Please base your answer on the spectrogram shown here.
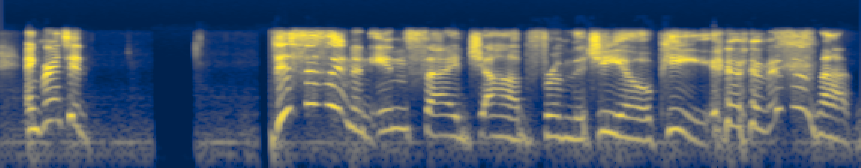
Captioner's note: laugh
